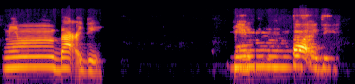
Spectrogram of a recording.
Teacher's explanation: So this is iklab rule. So we are going to turn noon sakin into meme, and we are going to do nasal sound here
